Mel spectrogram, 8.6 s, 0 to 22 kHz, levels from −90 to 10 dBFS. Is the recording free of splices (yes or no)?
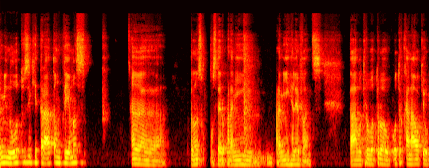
yes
